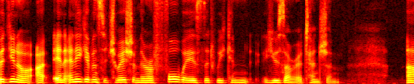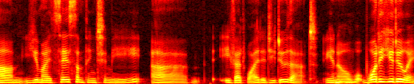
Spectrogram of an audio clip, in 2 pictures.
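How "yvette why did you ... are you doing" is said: annoyed, accusing, impatient, critical tone. Showing how someone might say a line: annoyed, accusing tone. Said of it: "That tone is definitely a tone".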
